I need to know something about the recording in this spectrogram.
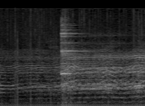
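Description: A metal ritual bell struck once about a second in, ringing on in several clear tones that slowly fade. The ring of the previous strike is dying away before it.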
